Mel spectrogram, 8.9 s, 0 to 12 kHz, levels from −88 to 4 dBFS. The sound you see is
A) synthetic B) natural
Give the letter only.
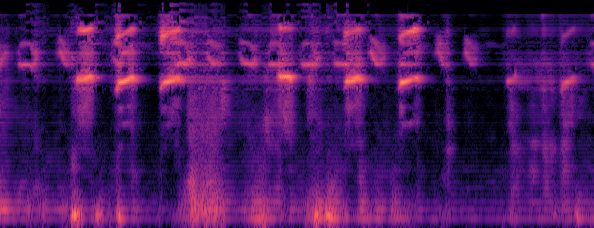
A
